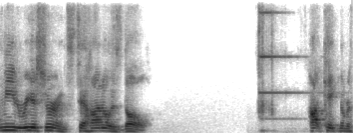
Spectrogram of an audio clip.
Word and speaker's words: Texano: If you're gonna call him Tejano, spell it with a J.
